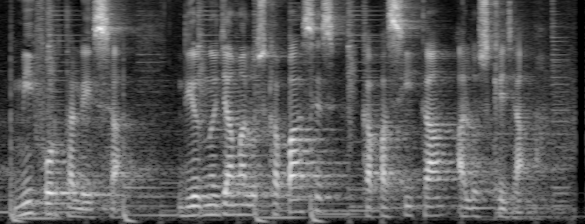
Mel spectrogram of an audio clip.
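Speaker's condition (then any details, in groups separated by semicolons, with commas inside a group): No condition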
